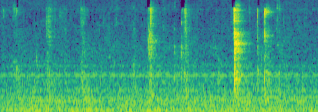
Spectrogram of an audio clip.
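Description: Close-miked chewing of a corned beef sub sandwich: irregular wet mouth clicks and lip smacks, a few louder ones together about three and a half seconds in.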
